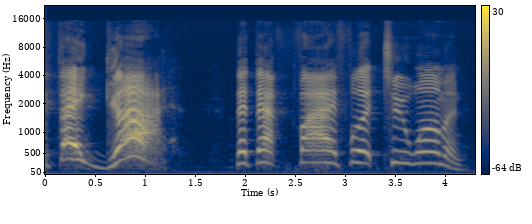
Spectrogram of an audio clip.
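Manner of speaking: loud, high preacher proclamation; full-force preaching. Real, not acted. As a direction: punch the key words at full preaching volume.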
